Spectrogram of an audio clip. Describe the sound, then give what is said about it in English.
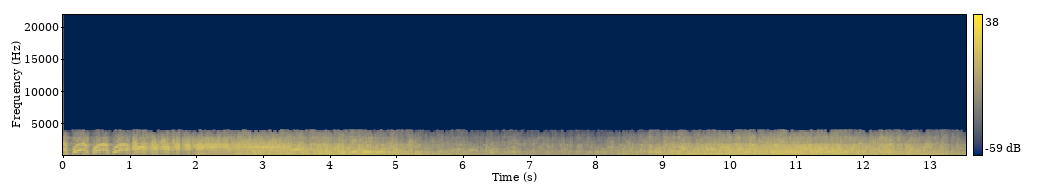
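A single voice rattles off impressions of jungle animals: a shaky, frightened horse whinny, then frantic, wild monkey chattering and a maniacal, cackling hyena screech, loud with barely a pause between them. “The frightened whinny of our horses. The wild chattering of the monkeys. The maniacal screech of the hyena.”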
